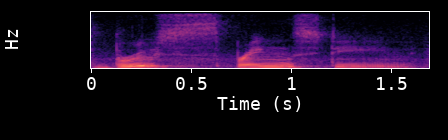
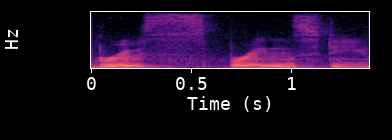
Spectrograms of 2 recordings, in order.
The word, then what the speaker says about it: Bruce Springsteen: performance in performer performer in the 80s yes bruce springsteen be careful with the pronunciation bruce springsteen was a popular performer again bruce prince princeton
